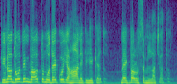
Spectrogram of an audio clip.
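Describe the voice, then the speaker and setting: List: woman playing a stern rich father, cartoon story, scolding, commanding, middle pitch, faint background music. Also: fast talker, a bit bright, natural voice. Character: stern wealthy middle-aged father, strict and proud. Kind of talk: animated storybook voice acting.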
